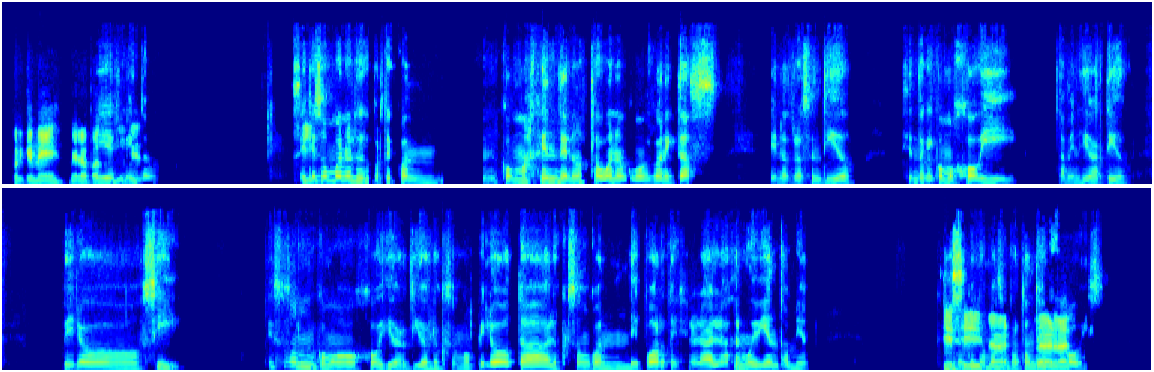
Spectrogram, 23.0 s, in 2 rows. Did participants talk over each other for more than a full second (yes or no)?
yes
